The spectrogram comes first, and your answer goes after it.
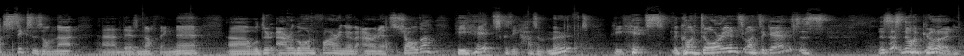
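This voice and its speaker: A man giving casual, self-mocking play-by-play commentary as he hosts and plays a tabletop wargame. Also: mid-range voice. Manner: jokey, self-mocking, exclaiming at dice rolls. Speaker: player and host of a tabletop wargame video. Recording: music behind the voice.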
